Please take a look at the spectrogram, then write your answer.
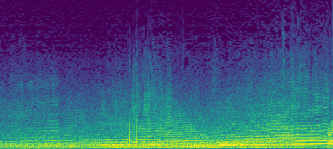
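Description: Formula Ford race cars lap Winton Motor Raceway during a Stars and Renegade Series race, a steady, loud drone of several engines with rising and falling pitch tones running throughout, no talk.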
